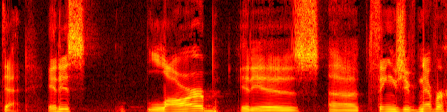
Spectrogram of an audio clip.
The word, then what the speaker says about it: larb: But L-A-A-R-B. It's pronounced lob, but there's an R in there in the English translation.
